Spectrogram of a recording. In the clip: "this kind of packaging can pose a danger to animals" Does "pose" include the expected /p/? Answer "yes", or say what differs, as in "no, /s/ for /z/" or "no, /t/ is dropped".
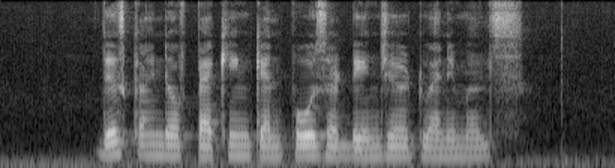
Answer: yes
